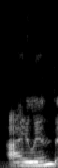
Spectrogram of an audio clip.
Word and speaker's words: island: a z axes bracelet island S is silent pseudo here we begin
